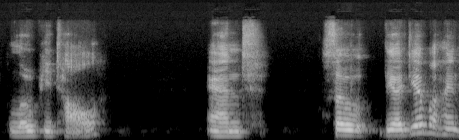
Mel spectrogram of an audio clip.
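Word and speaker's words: L'Hôpital: is l'hopital's rule so it's spelled the hospital's rule but this is pronounced l'hopital and so the idea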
